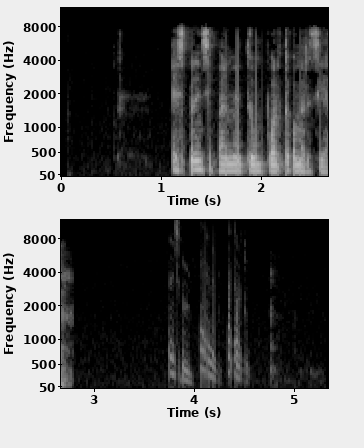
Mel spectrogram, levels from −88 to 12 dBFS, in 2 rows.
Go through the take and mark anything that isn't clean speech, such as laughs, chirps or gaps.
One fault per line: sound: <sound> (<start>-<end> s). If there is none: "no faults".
sound: chirp (3.8-4.6 s)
